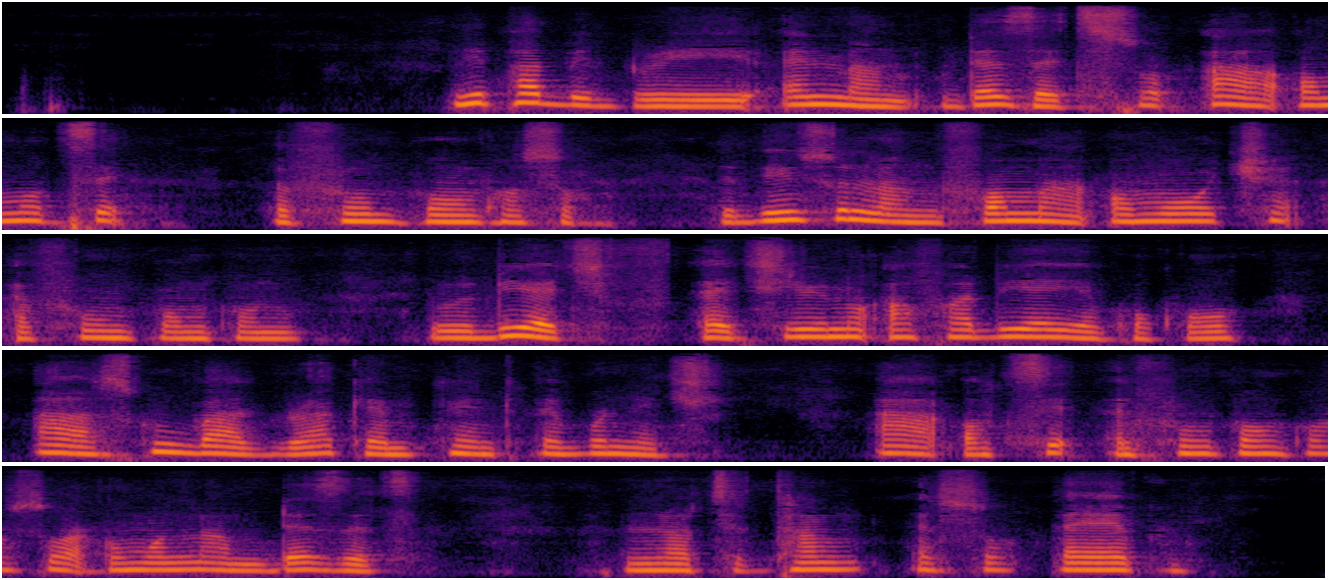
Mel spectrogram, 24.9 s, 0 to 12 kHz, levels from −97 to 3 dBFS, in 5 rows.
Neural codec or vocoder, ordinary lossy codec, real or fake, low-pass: codec, 24 kHz, 0.9 kbps, WavTokenizer, small release; AAC, 32 kbps; fake; 10.8 kHz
